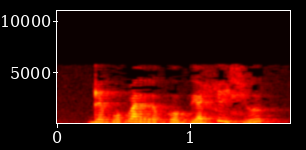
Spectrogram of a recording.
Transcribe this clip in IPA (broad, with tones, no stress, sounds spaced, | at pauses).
ɖ ɛ˧ b ʌ˩˥ b a˧ r o˩˥ k o˩ pʲ a˩ ɬ i˥˩ ɕ ɯ˩˥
